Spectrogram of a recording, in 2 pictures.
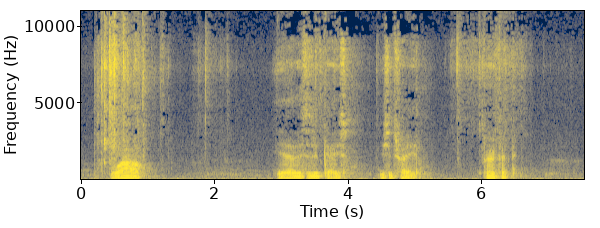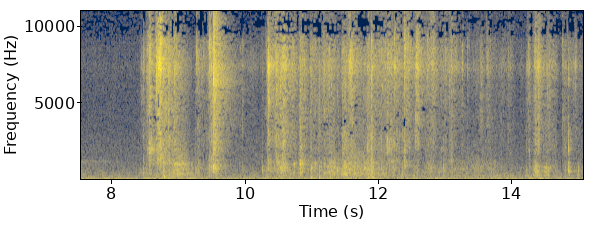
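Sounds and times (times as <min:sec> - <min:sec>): plastic film and paper crinkling: 0:00.2 - 0:01.9, 0:08.5 - 0:15.0.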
